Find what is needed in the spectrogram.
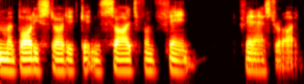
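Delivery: reading aloud in a put-on Aussie accent; chummy mock-Australian voice. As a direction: pretend to be an Australian reading a message. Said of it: "That's how an Australian would say finasteride".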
